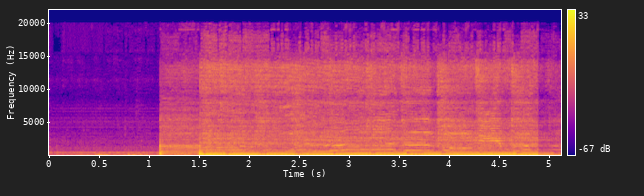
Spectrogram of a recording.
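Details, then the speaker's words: Jumbo Sub 238-BT AM/FM stereo after both TDA2030 amplifier ICs were replaced (one had burned, causing crackling and hiss): music plays cleanly with full bass, no crackle, popping or hiss. "Sounds like we have good audio."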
